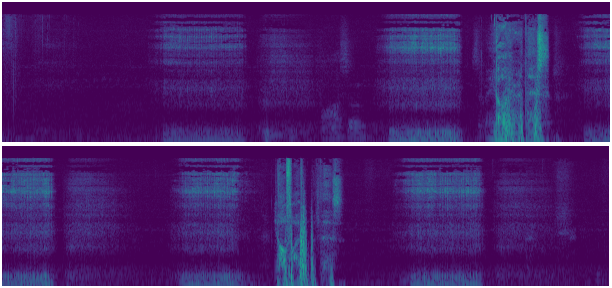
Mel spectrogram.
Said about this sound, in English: Oh, he's actually snoring. I hope the podcast captures the snoring.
